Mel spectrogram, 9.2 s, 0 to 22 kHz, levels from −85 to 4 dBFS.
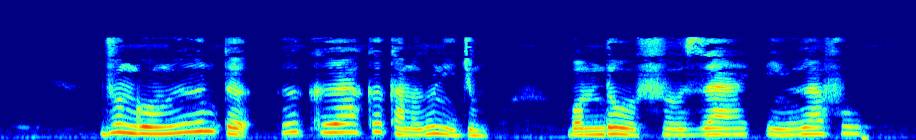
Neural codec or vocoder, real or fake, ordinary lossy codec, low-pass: none; real; MP3, 32 kbps; 7.2 kHz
